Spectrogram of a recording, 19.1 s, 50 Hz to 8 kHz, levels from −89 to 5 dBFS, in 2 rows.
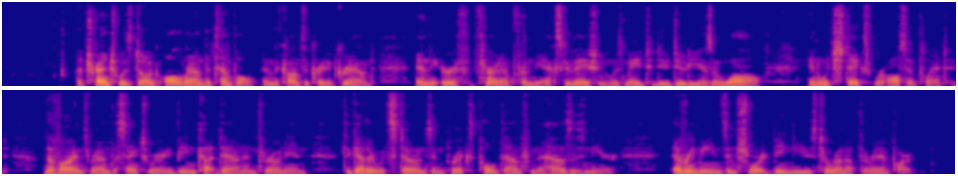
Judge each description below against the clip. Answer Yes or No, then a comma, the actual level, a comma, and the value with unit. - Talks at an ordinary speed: No, fast, 210 wpm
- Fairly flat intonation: Yes, narrow, 2.1 semitones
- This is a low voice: Yes, low, 130 Hz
